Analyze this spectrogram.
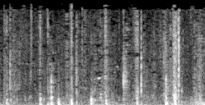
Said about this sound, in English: And then he whipped them horses and on up the street he went.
